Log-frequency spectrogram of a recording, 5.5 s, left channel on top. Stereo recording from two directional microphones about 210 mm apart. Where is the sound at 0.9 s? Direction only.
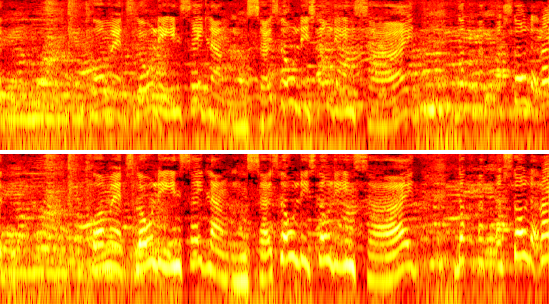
35° right (ahead or behind).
